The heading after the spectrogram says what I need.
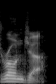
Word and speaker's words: Rona: It's not Eva. It's Rona. Rona. Rona. Rona. Rona. Y'all told me about the pronounce the correct pronunciation last time.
